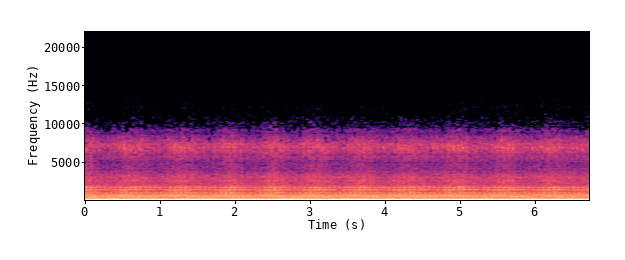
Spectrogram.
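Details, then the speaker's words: John Deere 2030 diesel tractor, cold and not yet warmed up, idling right after reinstalling the overhauled and calibrated Stanadyne/Roosa Master injection pump: a deep, heavy, steady drone with no misses or knocks, no blue smoke, burning clean; normal idle. "burning clean it's cold out here today and there's no blue smoke coming out and it hasn't warmed up at all so if it'll do that when it's cold she'll run very very efficiently"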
